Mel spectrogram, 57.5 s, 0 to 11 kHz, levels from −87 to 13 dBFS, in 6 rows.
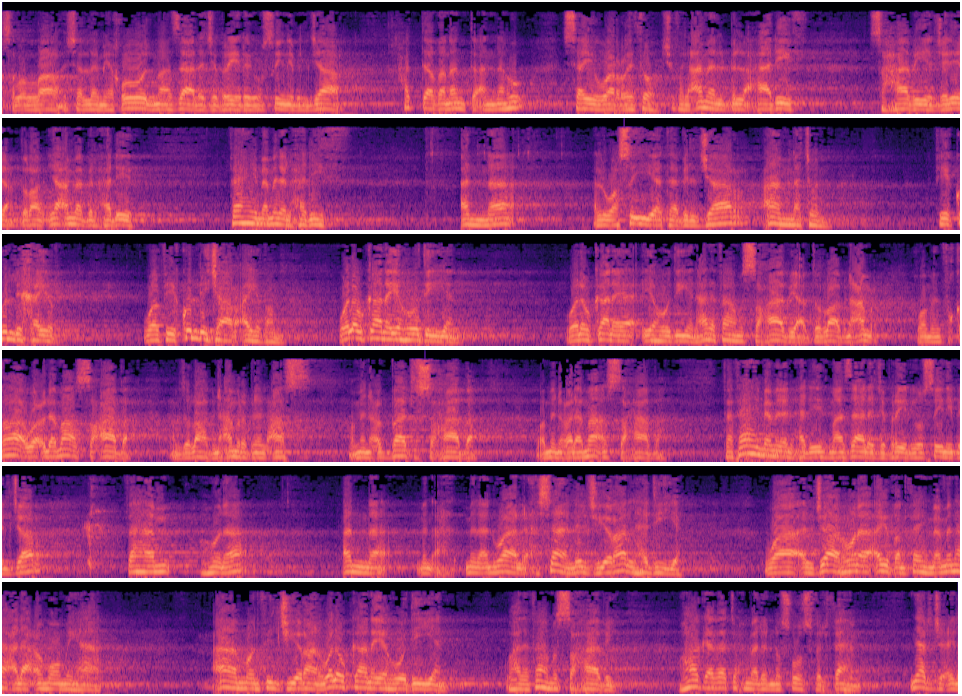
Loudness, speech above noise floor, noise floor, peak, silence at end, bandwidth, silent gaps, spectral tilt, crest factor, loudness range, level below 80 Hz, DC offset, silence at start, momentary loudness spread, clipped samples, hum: -14 LUFS; 26 dB; -38 dBFS; 0 dBFS; 0 s; 8.8 kHz; none; -5 dB/octave; 14 dB; 3 LU; -38 dBFS; under 0.1%; 0 s; 17 LU; under 0.1%; none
